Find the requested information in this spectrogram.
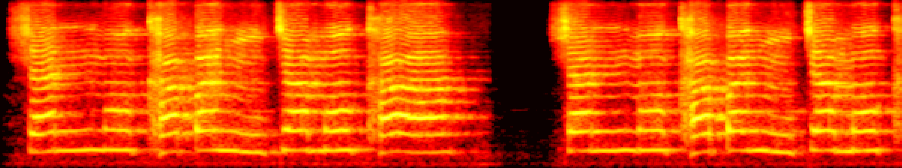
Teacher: పంచముఖ, పంచముఖాలో కూడా ఖ మహాప్రాణము.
